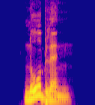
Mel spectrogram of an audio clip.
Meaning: inflection of nobel: 1. strong genitive masculine/neuter singular 2. weak/mixed genitive/dative all-gender singular 3. strong/weak/mixed accusative masculine singular 4. strong dative plural
- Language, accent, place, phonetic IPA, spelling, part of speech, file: German, Germany, Berlin, [ˈnoːblən], noblen, adjective, De-noblen.ogg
